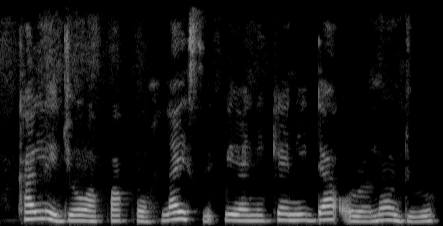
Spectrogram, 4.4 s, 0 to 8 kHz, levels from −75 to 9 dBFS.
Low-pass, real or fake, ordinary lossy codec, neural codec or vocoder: none; real; none; none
